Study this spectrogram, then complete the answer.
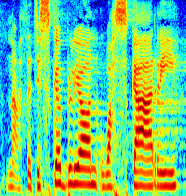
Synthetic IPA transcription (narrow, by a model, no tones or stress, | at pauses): naθədɪskəbljɔnwaskaɾi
